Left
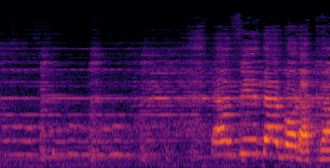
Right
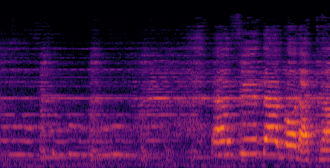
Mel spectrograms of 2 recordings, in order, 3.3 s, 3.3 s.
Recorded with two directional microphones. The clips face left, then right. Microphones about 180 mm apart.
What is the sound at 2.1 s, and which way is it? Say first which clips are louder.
Speech: even; 15° left (ahead or behind).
